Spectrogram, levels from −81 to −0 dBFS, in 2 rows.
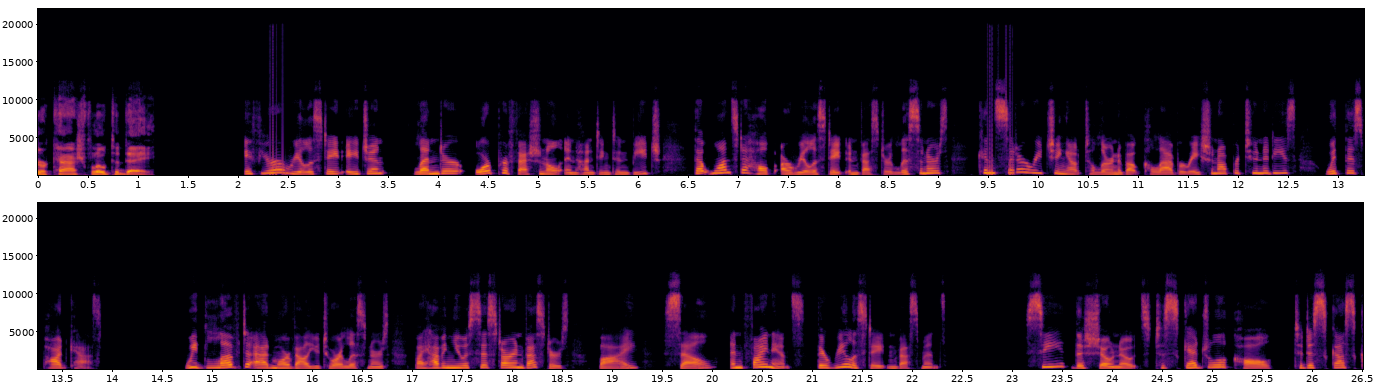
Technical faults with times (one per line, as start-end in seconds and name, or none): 2.16-2.47 processor overload crackle
9.49-9.77 processor overload crackle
